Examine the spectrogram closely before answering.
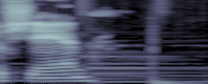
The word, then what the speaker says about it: Sean: Hello Sean, how are you? Or I guess it should say hello Shan. Your your name is not really spelled like Shawn. It's more spelled like Shan.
